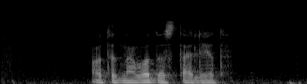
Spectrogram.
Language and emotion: Russian, neutral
